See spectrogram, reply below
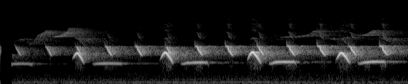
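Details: Endemic Taiwan Hill Partridge of dense mountain woodland and shrub layers, calling a steady run of loud upward-swept whistles roughly once per second, layered with a second bird's overlapping notes.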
